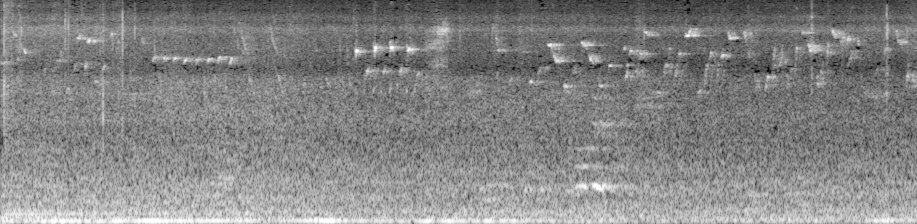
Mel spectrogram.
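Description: Small birds chirping in many short, high notes that overlap from about a second and a half in, over a steady low outdoor rumble.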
